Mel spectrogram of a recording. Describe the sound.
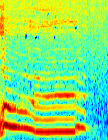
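A voice imitating an old bloodhound howling on a front porch: one sustained mournful "ooh" that drops lower partway through, lifts briefly, then cuts off.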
